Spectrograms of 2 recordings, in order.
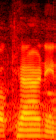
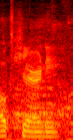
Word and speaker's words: O'Kearney: it's Dara O'Kearney, not O'Kearney. Is my pronunciation been wrong all this time?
